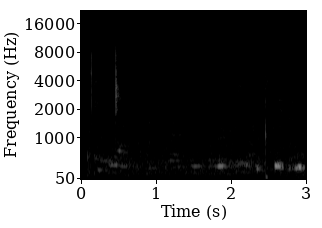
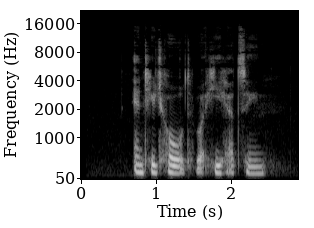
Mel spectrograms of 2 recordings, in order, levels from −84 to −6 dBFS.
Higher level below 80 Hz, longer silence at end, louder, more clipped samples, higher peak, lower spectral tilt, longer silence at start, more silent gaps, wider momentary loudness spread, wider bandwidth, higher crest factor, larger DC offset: second, under -90 dBFS vs -78 dBFS; second, 0 s vs 0.45 s; second, -59 LUFS vs -30 LUFS; neither; second, -26 dBFS vs -14 dBFS; second, -2.5 dB/octave vs -5 dB/octave; second, 0.05 s vs 0.7 s; neither; about the same, 11 LU vs 9 LU; second, 10.5 kHz vs 15.5 kHz; first, 34 dB vs 18 dB; neither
